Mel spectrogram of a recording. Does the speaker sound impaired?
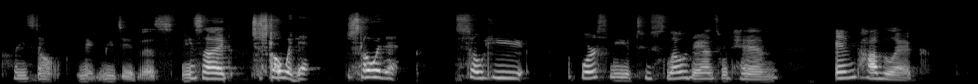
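Yes: bilateral cleft lip and palate; from birth, very wide cleft of lip, nose and palate, quite a few repair surgeries.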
